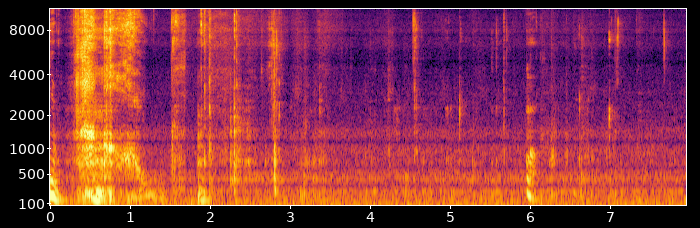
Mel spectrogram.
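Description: Close-up eating sounds: a mouthful of raw beef yukhoe and pear is taken in with a short wet noise, then chewed with small clicks and squelches that thin out after about three seconds.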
